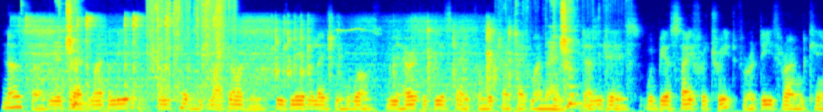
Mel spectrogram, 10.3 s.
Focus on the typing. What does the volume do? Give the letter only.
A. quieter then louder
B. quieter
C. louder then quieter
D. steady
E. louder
A.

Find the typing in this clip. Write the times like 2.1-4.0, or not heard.
0.1-6.6.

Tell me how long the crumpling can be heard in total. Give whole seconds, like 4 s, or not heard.
3 s.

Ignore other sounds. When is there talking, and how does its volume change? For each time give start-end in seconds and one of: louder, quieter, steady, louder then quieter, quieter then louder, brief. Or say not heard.
0.0-10.2 steady.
